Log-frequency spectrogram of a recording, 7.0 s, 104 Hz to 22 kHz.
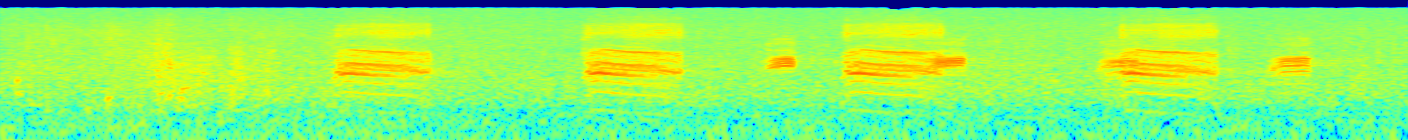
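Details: Mallard at Roshchino, Leningrad Oblast, 23 September 2020: harsh, raspy quacks about half a second long roughly every 1.3 seconds, some followed by a shorter clipped note, over faint steady hiss.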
